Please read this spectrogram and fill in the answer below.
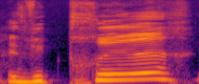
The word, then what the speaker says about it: Victoire: Victoire.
